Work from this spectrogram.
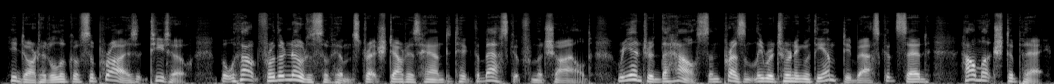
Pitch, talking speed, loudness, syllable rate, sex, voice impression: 130 Hz, 230 wpm, -19 LUFS, 6.4 syllables/s, male, masculine, slightly old, thick, very tensed, powerful, very bright, soft, very clear, very fluent, very cool, intellectual, very refreshing, very sincere, very calm, very mature, friendly, reassuring, very unique, elegant, very wild, very sweet, lively, kind, intense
